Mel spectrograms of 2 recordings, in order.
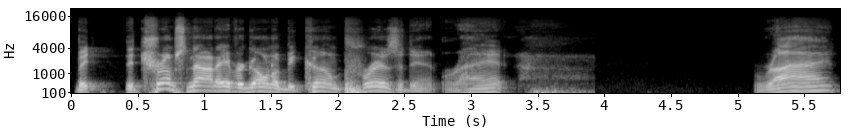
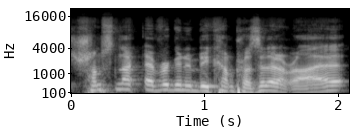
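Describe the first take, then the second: First: Southern congressman. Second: Put-on higher-pitched Valley girl with rising "right?". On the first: Acted. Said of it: "one of the Southern congressmen's like". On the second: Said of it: "she turned into a Valley girl".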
